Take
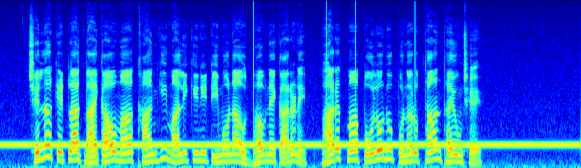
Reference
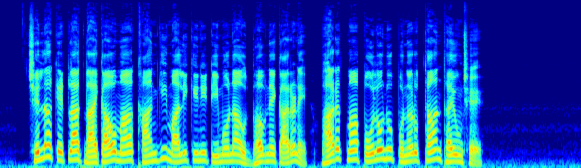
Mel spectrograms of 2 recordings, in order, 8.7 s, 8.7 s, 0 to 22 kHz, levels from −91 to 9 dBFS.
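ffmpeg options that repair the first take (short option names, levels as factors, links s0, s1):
-af "adeclick=t=4,bandreject=f=560:w=30,agate=range=0.0891:threshold=0.0794"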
